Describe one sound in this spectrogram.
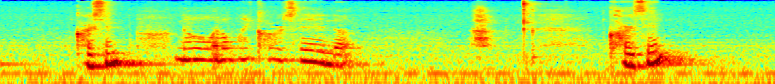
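A young girl speaks close by with animation.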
